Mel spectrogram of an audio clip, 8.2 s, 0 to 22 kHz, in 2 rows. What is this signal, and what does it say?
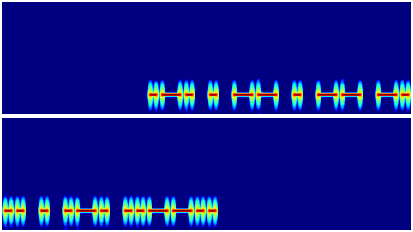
Morse code, heard as a keyed tone, about 20 wpm, 700 Hz. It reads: REMEMBER?
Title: 4x Word-Spacing - Sentences from Top 400 Words - 20wpm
